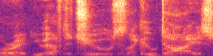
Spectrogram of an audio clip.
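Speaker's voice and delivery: low, creepy, whispered puppet-like voice.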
